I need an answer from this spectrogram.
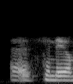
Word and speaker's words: Syndeo: God had laid on my heart to start Syndeo Ministries. You did pronounce that right.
